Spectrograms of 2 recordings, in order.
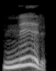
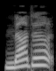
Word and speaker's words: Niger: nagiran meaning flowing water the most common pronunciation is the french one of nir though in anglophone media nada is also occasionally used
